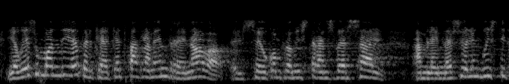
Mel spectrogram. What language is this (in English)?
Catalan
